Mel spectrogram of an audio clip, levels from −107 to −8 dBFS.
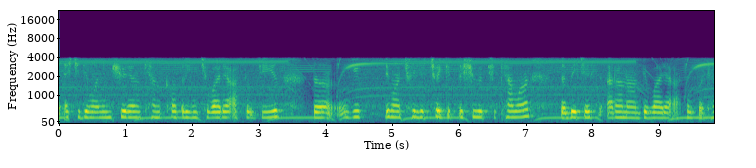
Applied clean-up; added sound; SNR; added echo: none; Domestic sounds, home sounds; 19 dB; none.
